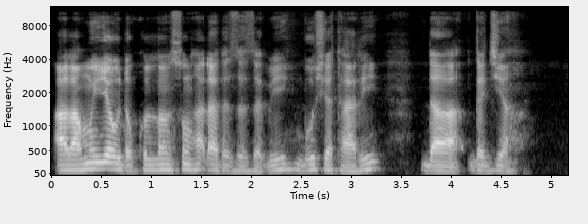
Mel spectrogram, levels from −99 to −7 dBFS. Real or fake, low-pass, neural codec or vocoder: fake; 10.8 kHz; codec, 44.1 kHz, 7.8 kbps, Pupu-Codec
